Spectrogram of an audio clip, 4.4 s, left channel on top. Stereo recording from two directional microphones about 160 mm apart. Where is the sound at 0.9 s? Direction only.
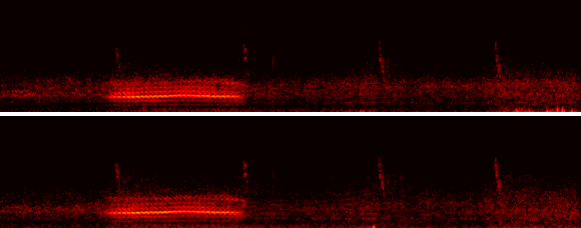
5° right (ahead or behind).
